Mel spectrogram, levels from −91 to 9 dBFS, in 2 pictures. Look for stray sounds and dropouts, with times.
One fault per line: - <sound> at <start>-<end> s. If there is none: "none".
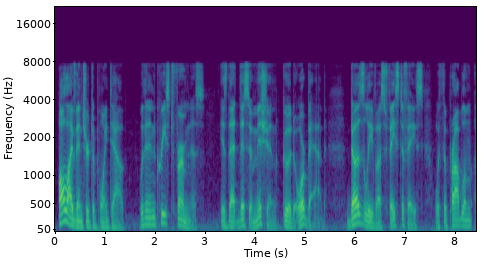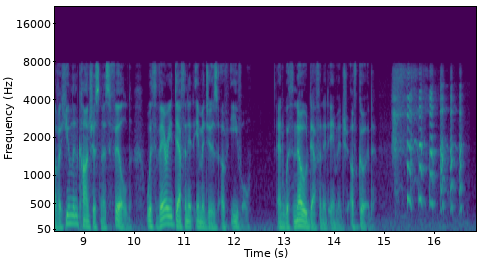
- laugh at 15.1-16.7 s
